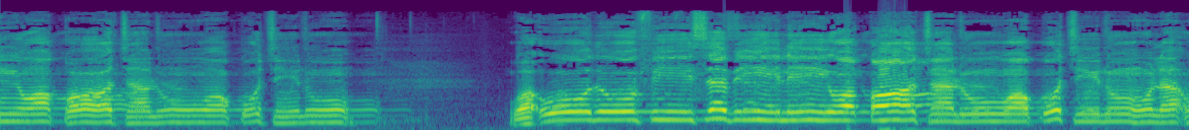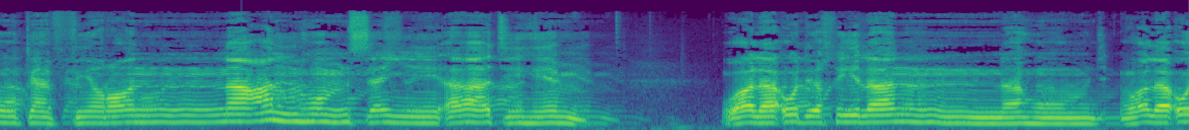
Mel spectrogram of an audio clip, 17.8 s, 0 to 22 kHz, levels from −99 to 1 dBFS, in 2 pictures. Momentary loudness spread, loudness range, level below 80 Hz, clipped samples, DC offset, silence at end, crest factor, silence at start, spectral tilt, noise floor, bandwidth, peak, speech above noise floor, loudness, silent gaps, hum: 11 LU; 7 LU; -60 dBFS; under 0.1%; under 0.1%; 0 s; 16 dB; 0 s; -4 dB/octave; -56 dBFS; 16 kHz; 0 dBFS; 41 dB; -16 LUFS; none; none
